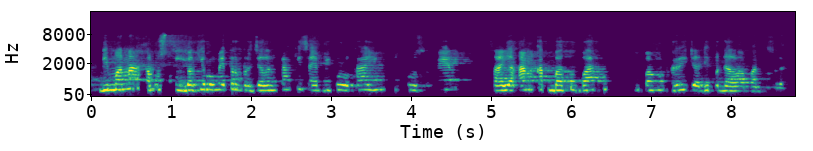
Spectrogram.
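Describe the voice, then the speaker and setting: A man from Indonesia preaching an impassioned testimony, fervent, keeps speaking straight to the listeners, swinging between loud and soft. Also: extremely high pitch, roomy sound, dull audio. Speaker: preacher giving a conversion testimony.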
